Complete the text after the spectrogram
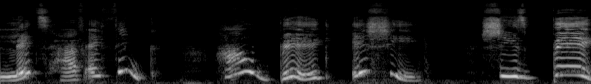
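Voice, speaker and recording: Using a put-on character voice, a woman speaks at an extremely high, squeaky pitch. She goes very slowly, with long, frequent pauses. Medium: read story. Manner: eager, confident.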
